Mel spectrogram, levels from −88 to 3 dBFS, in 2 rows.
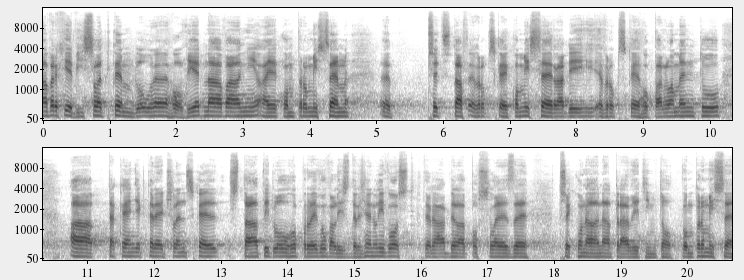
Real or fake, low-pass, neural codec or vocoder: fake; 14.4 kHz; codec, 44.1 kHz, 3.4 kbps, Pupu-Codec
